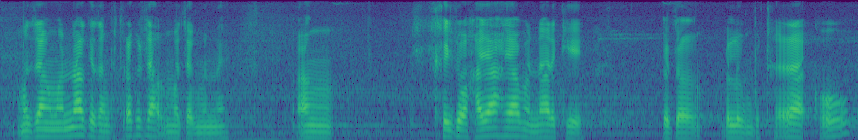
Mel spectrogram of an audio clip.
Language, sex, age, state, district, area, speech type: Bodo, female, 60+, Assam, Chirang, rural, spontaneous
